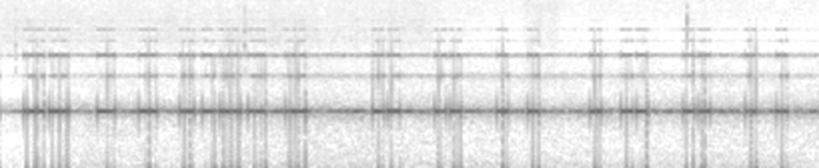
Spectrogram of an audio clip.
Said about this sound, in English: That's coming from the sequencer, so let's crank up the tempo.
